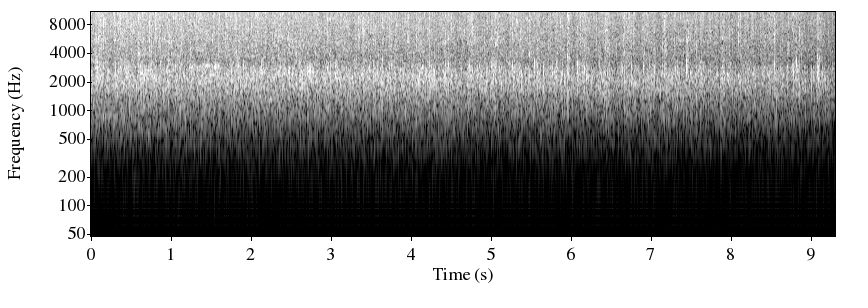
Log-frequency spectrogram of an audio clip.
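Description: Sustained applause of gratitude from a large audience in a church, a dense, steady wash of many hands clapping at an even, loud level for the whole stretch, with no voices standing out.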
